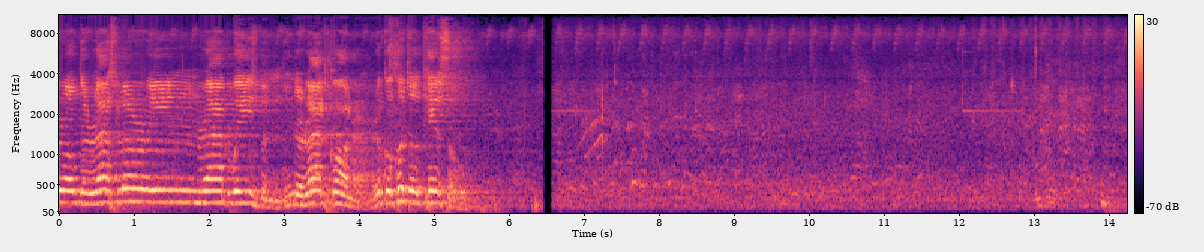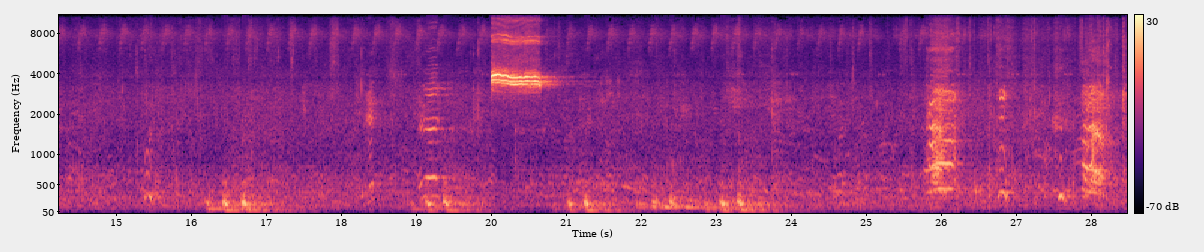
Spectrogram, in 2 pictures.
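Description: A large outdoor crowd murmurs in the background.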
